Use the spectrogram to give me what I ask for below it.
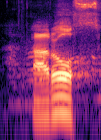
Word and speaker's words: arroz: You gotta roll the R. Arroz.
